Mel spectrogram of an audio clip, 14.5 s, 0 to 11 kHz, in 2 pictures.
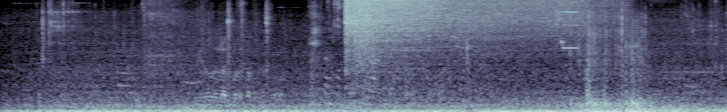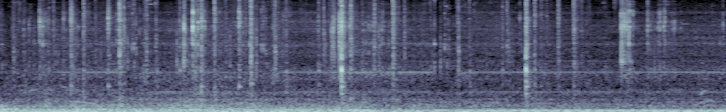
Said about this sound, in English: Well, we're on the 152 bus going through Núñez in Buenos Aires, heading towards Belgrano and Palermo.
